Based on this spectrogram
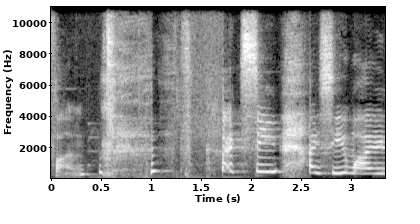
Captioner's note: laughing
